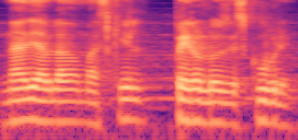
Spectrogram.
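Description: A man's voice: mid-range voice, level tone, quick pace, a little mellow, faint music behind. A man with a Mexican accent explaining things in casual conversation as a podcast co-host, informally and repeating words for emphasis.

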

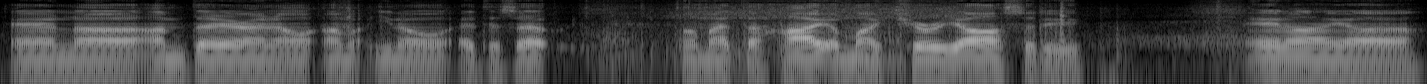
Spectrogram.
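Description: A man with a deep voice telling a spooky personal story to friends, halting with many fillers and restarts. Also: little pitch movement, pushed and bright, distant mic, a little hiss or hum. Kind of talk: casual ghost story among friends.

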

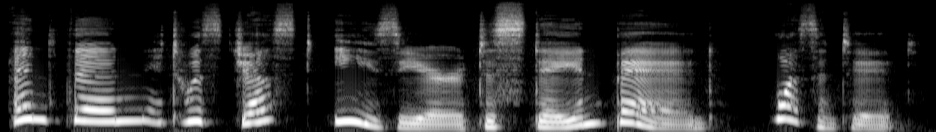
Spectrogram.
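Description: A woman reading a story aloud in an expressive, wry and conversational way. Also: sits high, slow pace, no echo. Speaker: fan fiction narrator. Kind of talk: expressive scripted story narration.

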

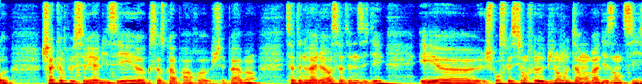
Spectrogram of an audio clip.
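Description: A man's voice: mid-range voice, warm tone, slightly rough, recorded from a distance. A young man who heads a student association, speaking hesitantly in a panel discussion, with many fillers and restarts. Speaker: student association president, guest.

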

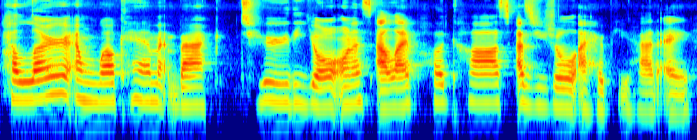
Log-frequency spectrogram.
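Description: A woman's voice: medium pitch, measured pace. A woman hosting her own podcast in casual, chatty talk, with a nasally, congested voice after just waking up. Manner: chatty, many "like" fillers. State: just woken up. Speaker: podcast host. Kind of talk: casual solo podcast chat.

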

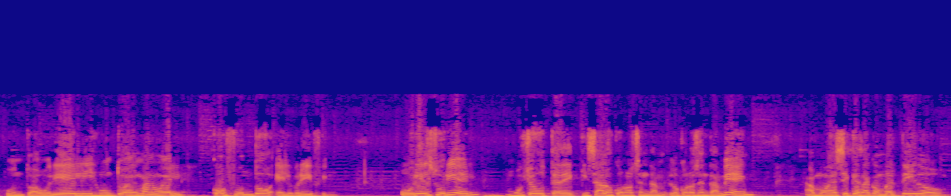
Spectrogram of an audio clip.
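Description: A man's voice: sits high, darkish tone. A Dominican man co-hosting a radio interview, chatty and introducing the guests at length with many restarts. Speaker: co-host. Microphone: remote call.

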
